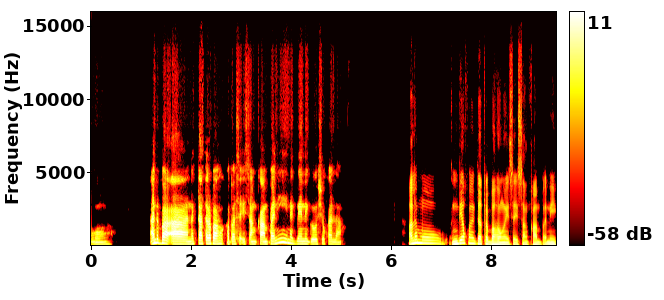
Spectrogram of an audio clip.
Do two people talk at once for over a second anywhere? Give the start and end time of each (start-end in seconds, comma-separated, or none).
none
